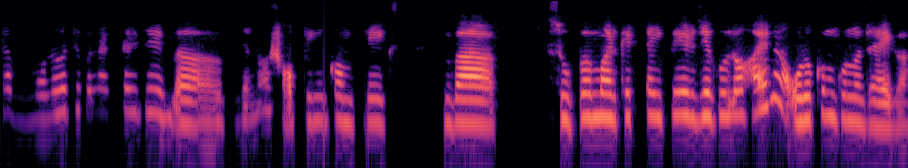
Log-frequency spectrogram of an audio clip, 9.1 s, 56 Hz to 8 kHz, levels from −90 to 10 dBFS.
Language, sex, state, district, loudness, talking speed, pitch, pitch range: Bengali, female, West Bengal, Kolkata, -20 LUFS, 150 wpm, 245 Hz, 215-270 Hz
